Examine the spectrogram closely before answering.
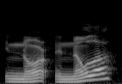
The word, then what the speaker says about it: Enola: I've always mispronounced her name, Enola. I think that's how it's pronounced.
